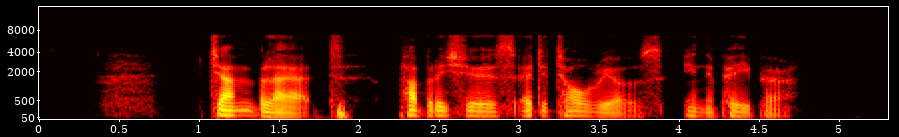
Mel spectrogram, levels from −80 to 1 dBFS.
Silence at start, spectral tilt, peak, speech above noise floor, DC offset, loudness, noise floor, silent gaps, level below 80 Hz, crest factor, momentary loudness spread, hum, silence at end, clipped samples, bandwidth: 0.45 s; -6.5 dB/octave; -2 dBFS; 54 dB; under 0.1%; -27 LUFS; -80 dBFS; none; -50 dBFS; 26 dB; 15 LU; none; 0.6 s; under 0.1%; 7.2 kHz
